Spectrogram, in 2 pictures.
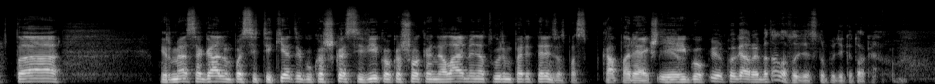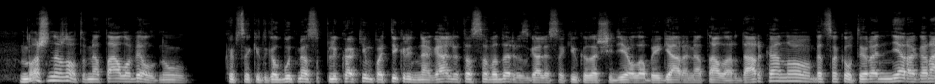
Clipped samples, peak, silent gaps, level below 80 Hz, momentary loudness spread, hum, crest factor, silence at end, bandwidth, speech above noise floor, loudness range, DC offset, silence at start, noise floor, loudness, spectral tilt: under 0.1%; -2 dBFS; 11.50-11.60 s; -62 dBFS; 8 LU; none; 18 dB; 0 s; 14 kHz; 35 dB; 3 LU; under 0.1%; 0.15 s; -53 dBFS; -19 LUFS; -6 dB/octave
